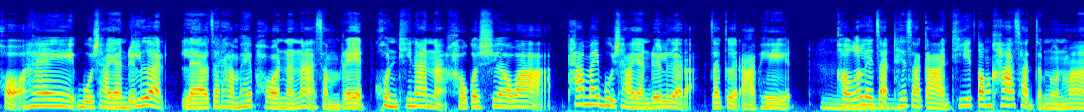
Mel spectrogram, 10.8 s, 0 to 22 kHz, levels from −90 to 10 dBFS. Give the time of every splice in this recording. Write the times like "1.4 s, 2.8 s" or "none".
3.7 s

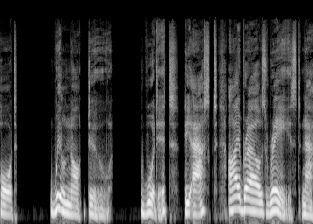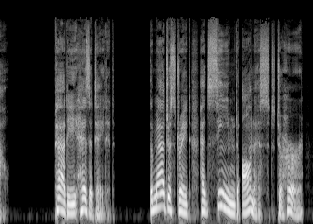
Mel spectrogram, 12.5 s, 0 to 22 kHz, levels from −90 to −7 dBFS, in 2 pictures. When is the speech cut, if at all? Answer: 2.7 s

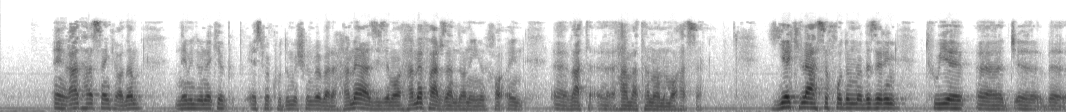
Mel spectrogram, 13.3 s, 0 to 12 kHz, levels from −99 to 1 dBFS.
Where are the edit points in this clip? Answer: none

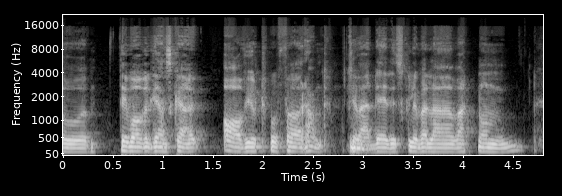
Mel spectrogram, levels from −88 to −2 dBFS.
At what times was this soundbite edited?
none

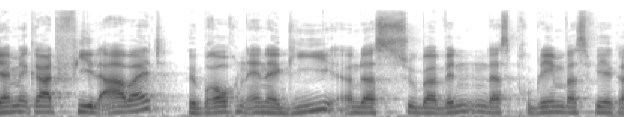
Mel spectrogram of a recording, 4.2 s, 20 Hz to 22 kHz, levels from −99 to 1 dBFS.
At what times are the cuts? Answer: 2.3 s

